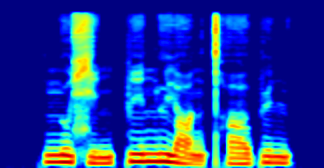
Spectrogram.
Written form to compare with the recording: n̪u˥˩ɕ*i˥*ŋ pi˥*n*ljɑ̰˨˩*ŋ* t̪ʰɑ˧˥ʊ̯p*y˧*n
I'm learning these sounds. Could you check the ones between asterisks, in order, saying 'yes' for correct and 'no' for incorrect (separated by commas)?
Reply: no, yes, yes, yes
